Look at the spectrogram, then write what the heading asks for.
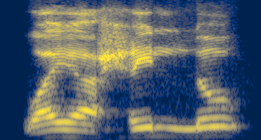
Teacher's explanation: چھوٹی حا ہے، حلق کے درمیان سے ادا ہوتی ہے۔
